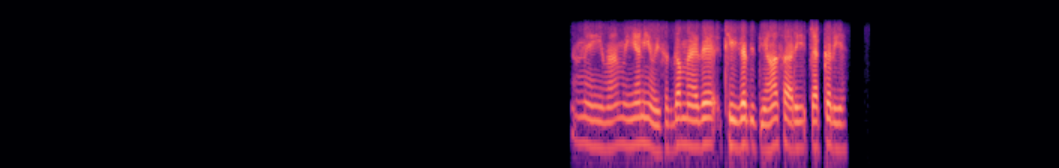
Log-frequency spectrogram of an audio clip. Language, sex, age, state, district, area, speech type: Dogri, male, 30-45, Jammu and Kashmir, Reasi, urban, conversation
